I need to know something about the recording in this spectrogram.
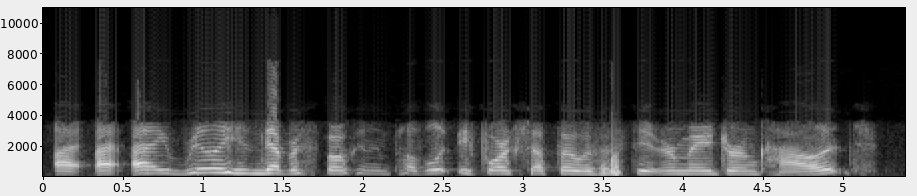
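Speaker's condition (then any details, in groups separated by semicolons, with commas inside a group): Cerebral palsy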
